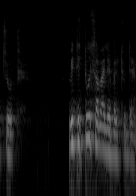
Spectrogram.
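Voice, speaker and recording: Soft-spoken, a man talks with a fairly high pitch and a dark, mellow tone. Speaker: professor of Vedic science. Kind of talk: lecture. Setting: video call. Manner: quiet. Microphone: too quiet.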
